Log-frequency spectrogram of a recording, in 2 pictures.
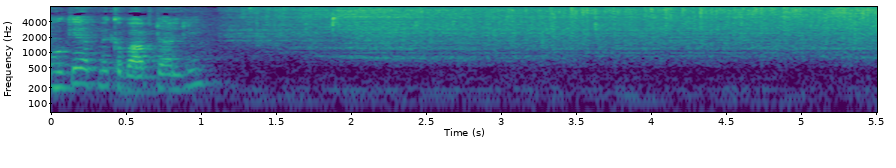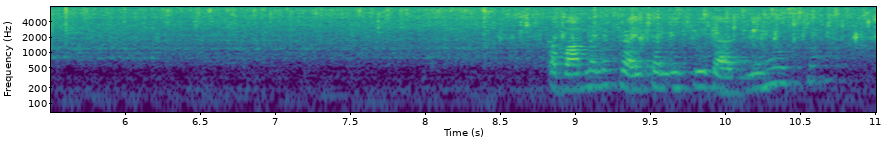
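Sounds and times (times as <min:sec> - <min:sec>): meat sizzling in hot oil: 0:01.3 - 0:11.0.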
